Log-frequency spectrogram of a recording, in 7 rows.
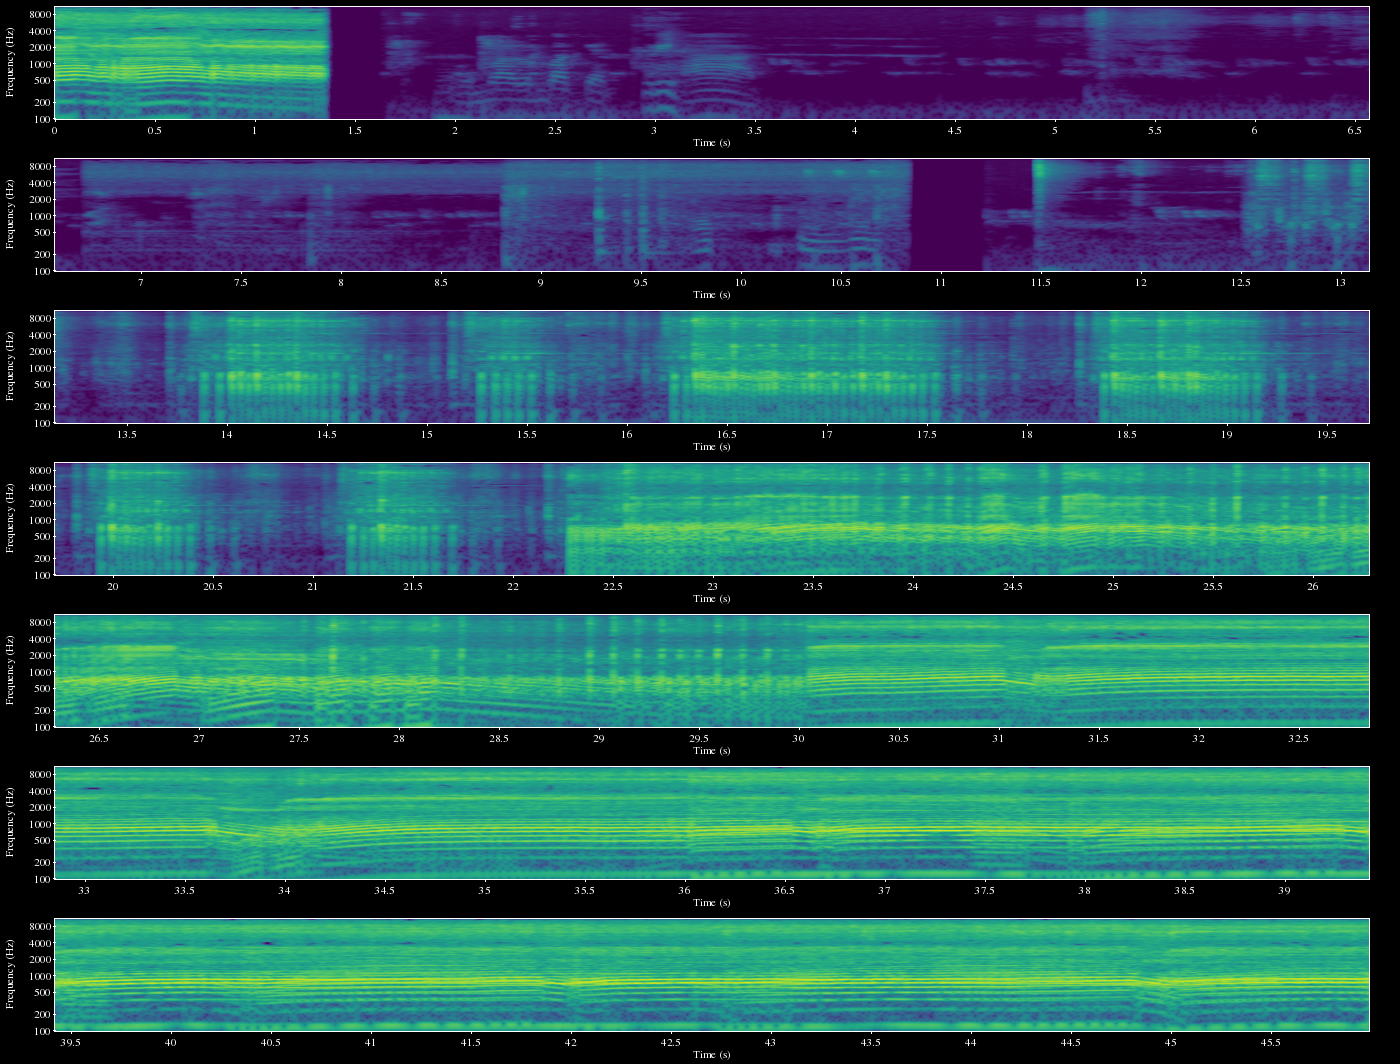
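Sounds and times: chainsaw cutting log: 0.0s - 1.4s, 12.6s - 45.9s.

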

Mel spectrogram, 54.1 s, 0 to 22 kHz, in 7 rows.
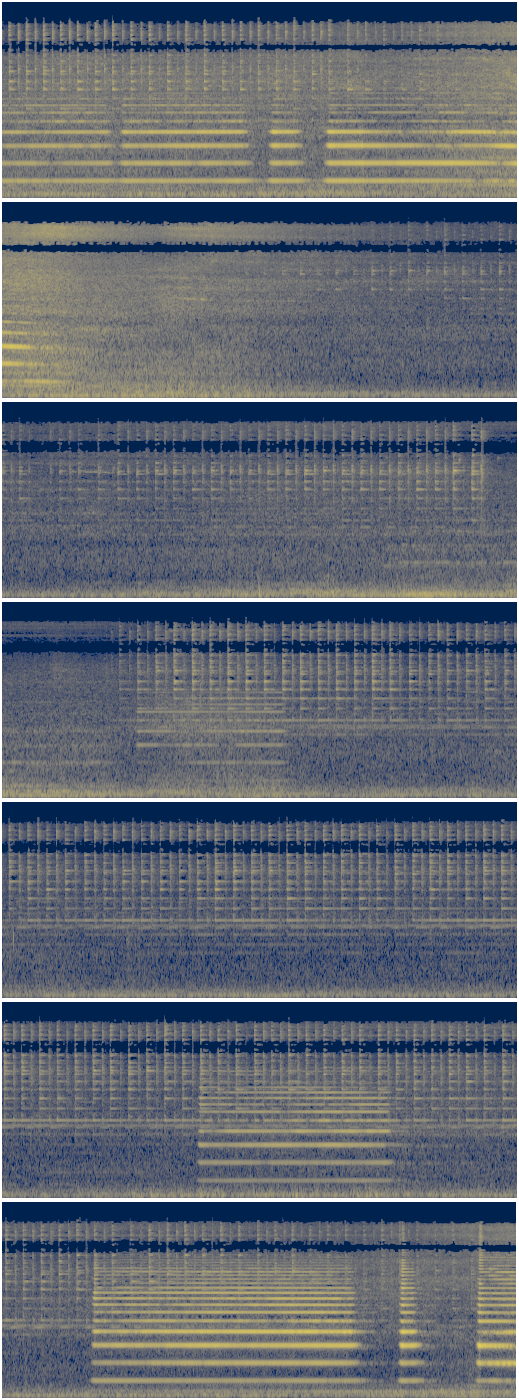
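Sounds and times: train horn blasts: 0.0s - 9.0s, 23.9s - 27.6s, 41.5s - 44.8s, 47.6s - 54.0s
diesel railcar rumble: 0.0s - 54.0s.

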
